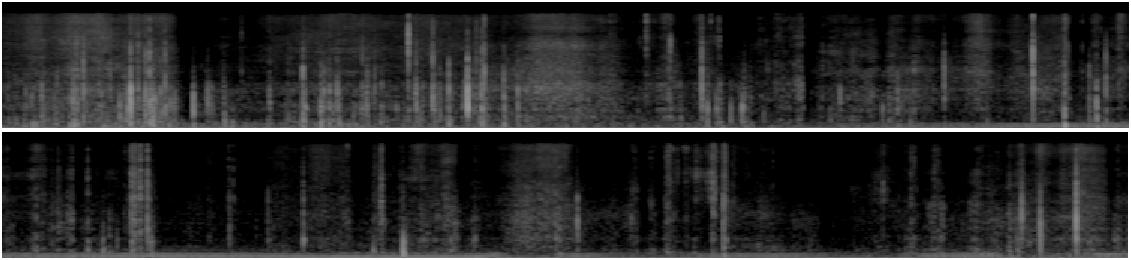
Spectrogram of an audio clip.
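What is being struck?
Padded paper mailer.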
